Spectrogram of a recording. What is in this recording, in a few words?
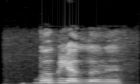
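"быгльӧдлыны", Komi, female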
